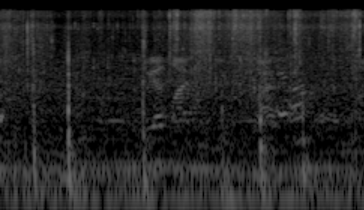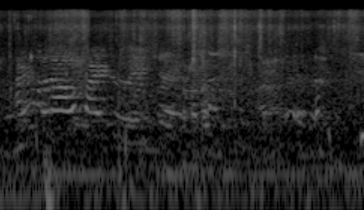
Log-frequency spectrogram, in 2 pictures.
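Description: Quiet outdoor ambience with one faint, distant voice calling out about three and a half seconds in, and a few light knocks.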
